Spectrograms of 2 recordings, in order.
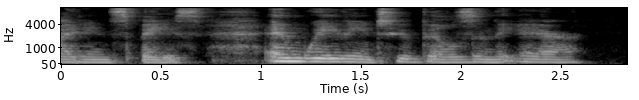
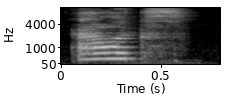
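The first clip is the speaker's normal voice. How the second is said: eager call; 11 semitones higher, 6 dB louder than usual. Acted. Narrator calling to her friend.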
